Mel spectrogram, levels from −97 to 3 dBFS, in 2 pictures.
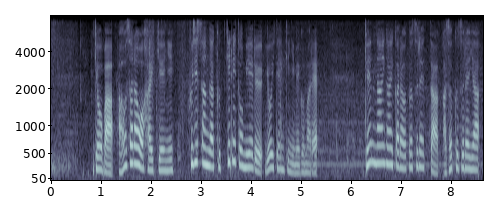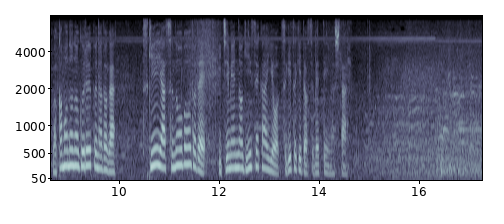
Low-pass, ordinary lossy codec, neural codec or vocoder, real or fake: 7.2 kHz; none; none; real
